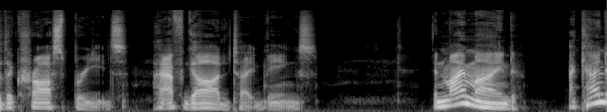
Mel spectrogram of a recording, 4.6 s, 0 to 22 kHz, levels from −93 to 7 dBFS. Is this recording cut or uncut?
cut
